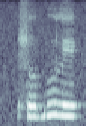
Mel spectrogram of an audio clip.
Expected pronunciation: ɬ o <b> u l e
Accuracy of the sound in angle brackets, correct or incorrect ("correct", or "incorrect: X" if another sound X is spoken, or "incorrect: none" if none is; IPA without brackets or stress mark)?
correct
